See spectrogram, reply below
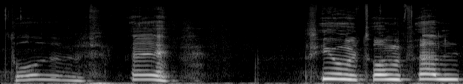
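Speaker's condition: Cerebral palsy; mainly affects speech and balance

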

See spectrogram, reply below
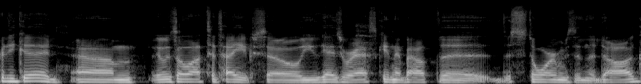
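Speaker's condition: No condition

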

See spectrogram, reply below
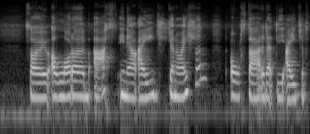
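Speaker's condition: Deafness, profound; born deaf, recessive gene, Auslan sign language first language, started speaking at age 5; weekly private speech therapy in childhood, speaks clearly, bilingual Auslan and spoken English

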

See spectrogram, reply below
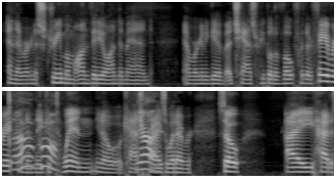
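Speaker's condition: No condition

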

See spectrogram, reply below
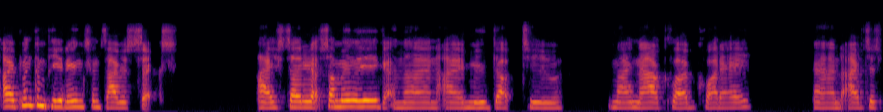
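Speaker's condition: Deafness; deaf or hard of hearing

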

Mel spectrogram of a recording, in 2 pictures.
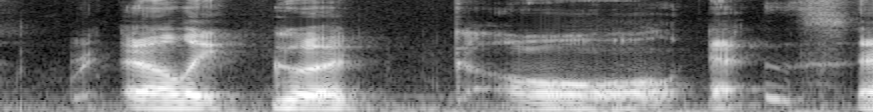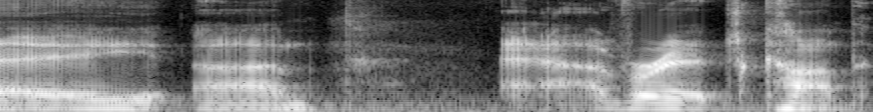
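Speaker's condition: Voice disorder; acquired voice disorder

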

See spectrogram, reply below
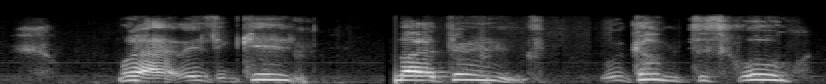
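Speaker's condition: Cerebral palsy; cerebral palsy since childhood

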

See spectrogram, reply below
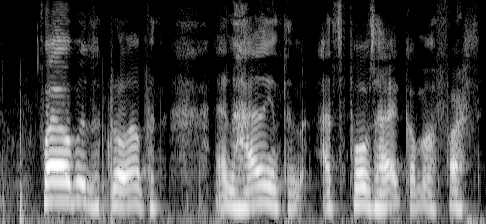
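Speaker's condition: Cerebral palsy; from birth; affects verbal speech

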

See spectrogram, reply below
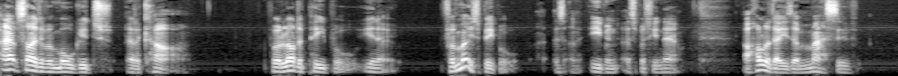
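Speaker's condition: No condition

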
